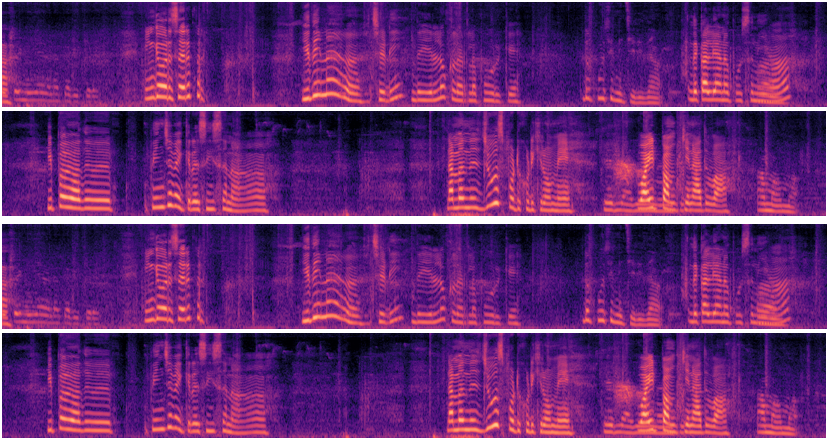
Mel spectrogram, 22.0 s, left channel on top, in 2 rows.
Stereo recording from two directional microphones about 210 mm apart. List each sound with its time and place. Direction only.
1.6 s speech: 15° right (ahead or behind)
7.9 s speech: 45° right (ahead or behind)
9.1 s speech: 5° right (ahead or behind)
16.2 s speech: 15° right (ahead or behind)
